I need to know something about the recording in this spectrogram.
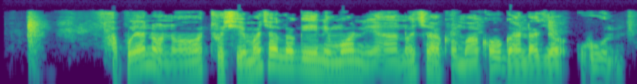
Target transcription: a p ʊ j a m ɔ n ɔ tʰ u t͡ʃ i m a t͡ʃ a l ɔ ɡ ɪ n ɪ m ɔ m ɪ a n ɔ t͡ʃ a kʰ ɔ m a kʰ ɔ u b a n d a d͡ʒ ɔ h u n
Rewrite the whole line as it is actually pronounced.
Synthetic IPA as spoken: a p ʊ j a n ɔ n ɔ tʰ u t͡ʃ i m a t͡ʃ a l ɔ ɡ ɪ n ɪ m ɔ n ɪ a n ɔ t͡ʃ a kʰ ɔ m a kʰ ɔ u ɡ a n d a d͡ʒ ɔ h u n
